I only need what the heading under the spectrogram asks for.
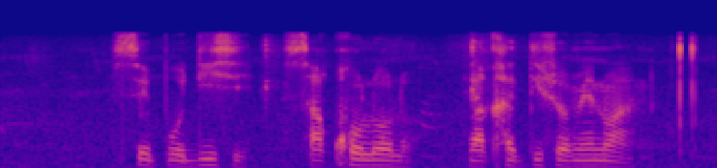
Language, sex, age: Tswana, male, 24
